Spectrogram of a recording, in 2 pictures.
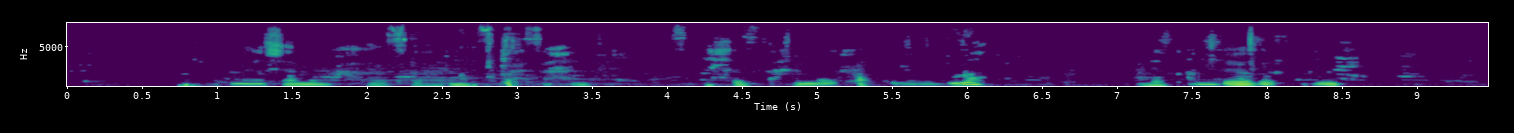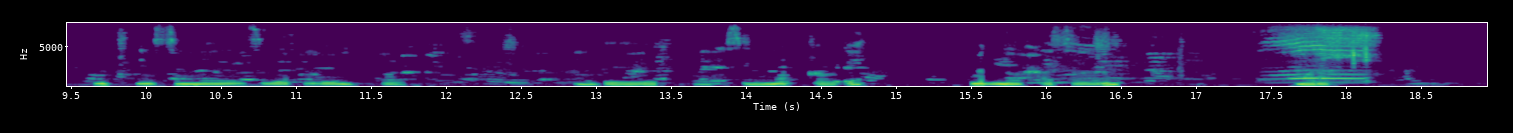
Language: Somali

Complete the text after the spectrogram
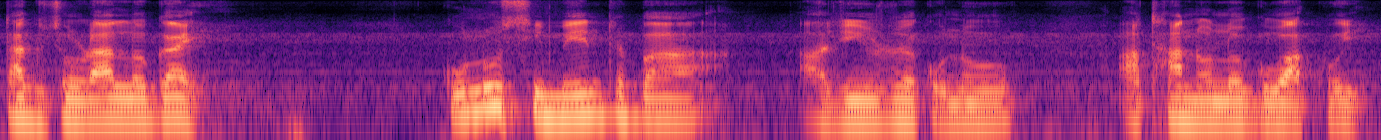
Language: Assamese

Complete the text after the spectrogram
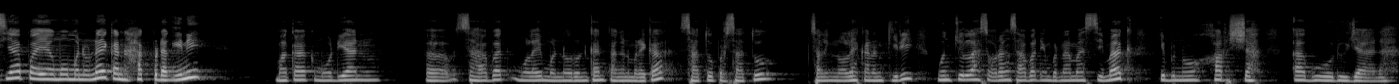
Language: Indonesian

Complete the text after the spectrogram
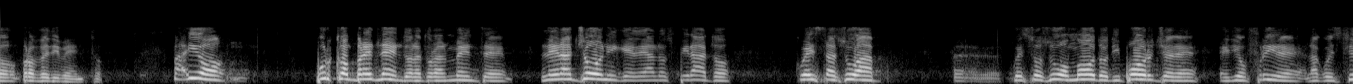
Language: Italian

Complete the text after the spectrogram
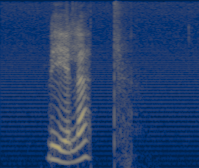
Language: Swedish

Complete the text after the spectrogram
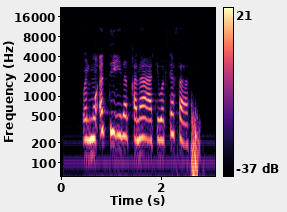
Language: Arabic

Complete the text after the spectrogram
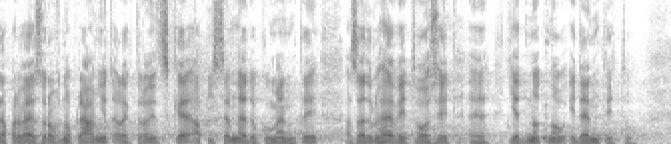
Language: Czech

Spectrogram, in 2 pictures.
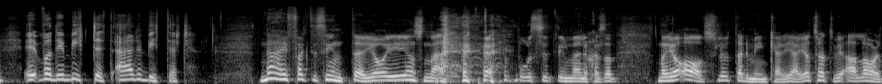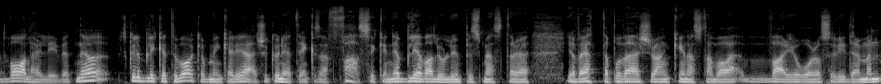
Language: Swedish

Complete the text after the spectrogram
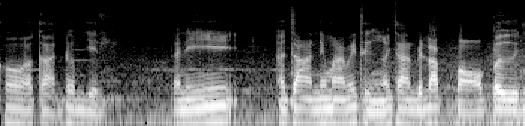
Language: Thai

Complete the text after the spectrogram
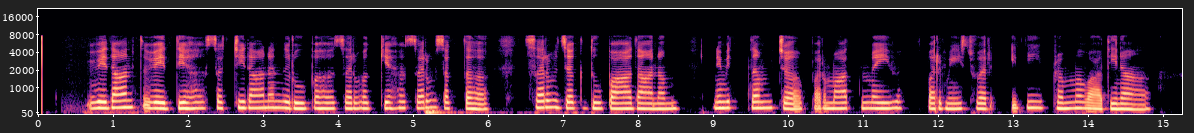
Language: Sanskrit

